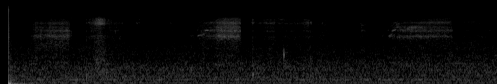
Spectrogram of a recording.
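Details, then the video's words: Chubby puppy asleep while being dog-sat, snoring softly: faint airy, wheezy breaths about every one to two seconds over a quiet, steady background hum. "cute snoring puppy"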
